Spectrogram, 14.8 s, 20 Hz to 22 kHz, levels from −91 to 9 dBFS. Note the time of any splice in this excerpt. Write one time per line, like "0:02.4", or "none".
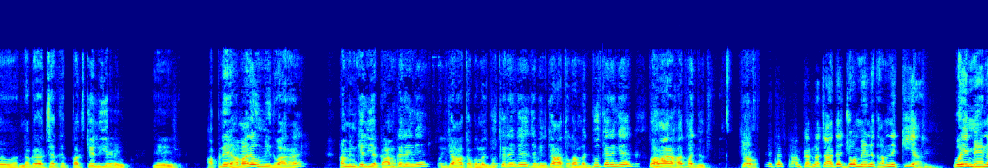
0:11.6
